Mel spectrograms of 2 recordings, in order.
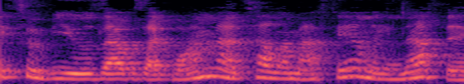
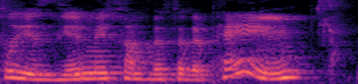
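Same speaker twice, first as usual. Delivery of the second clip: usual speaking voice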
